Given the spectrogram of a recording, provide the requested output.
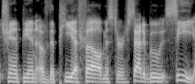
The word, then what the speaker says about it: Sadibou Sy: Sadibou Sy. How are you, sir? Did I pronounce that correctly before we start? Yes, sir, you did.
